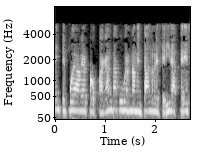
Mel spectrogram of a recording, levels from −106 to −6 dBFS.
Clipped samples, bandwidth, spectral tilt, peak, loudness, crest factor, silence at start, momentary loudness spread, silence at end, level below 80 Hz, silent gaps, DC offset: under 0.1%; 5.4 kHz; -11.5 dB/octave; -4 dBFS; -17 LUFS; 12 dB; 0 s; 3 LU; 0 s; -50 dBFS; none; under 0.1%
